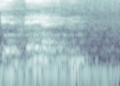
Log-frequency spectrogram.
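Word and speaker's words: inane: for it is innan and for those of you that don't read I'm not mispronouncing insane it's innan his innan ideas of how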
